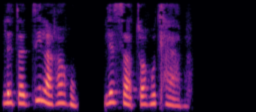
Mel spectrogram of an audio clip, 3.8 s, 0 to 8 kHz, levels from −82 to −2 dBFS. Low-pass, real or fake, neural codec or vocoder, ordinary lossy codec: 7.2 kHz; fake; codec, 24 kHz, 0.9 kbps, WavTokenizer, small release; MP3, 32 kbps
